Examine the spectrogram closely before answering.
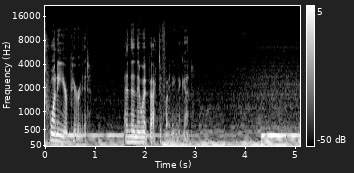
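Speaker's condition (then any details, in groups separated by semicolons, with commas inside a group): No condition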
